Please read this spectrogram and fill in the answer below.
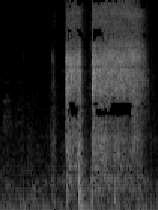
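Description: Two short bursts of hissing: a brief one just before the middle, then a longer one lasting most of a second.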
